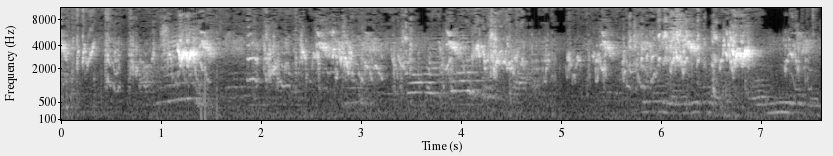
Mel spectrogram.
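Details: Budgerigars in an aggressive encounter, giving continuous busy chatter of scratchy chirps and squawks, with two sharper peaks and soft lower warbling notes underneath.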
